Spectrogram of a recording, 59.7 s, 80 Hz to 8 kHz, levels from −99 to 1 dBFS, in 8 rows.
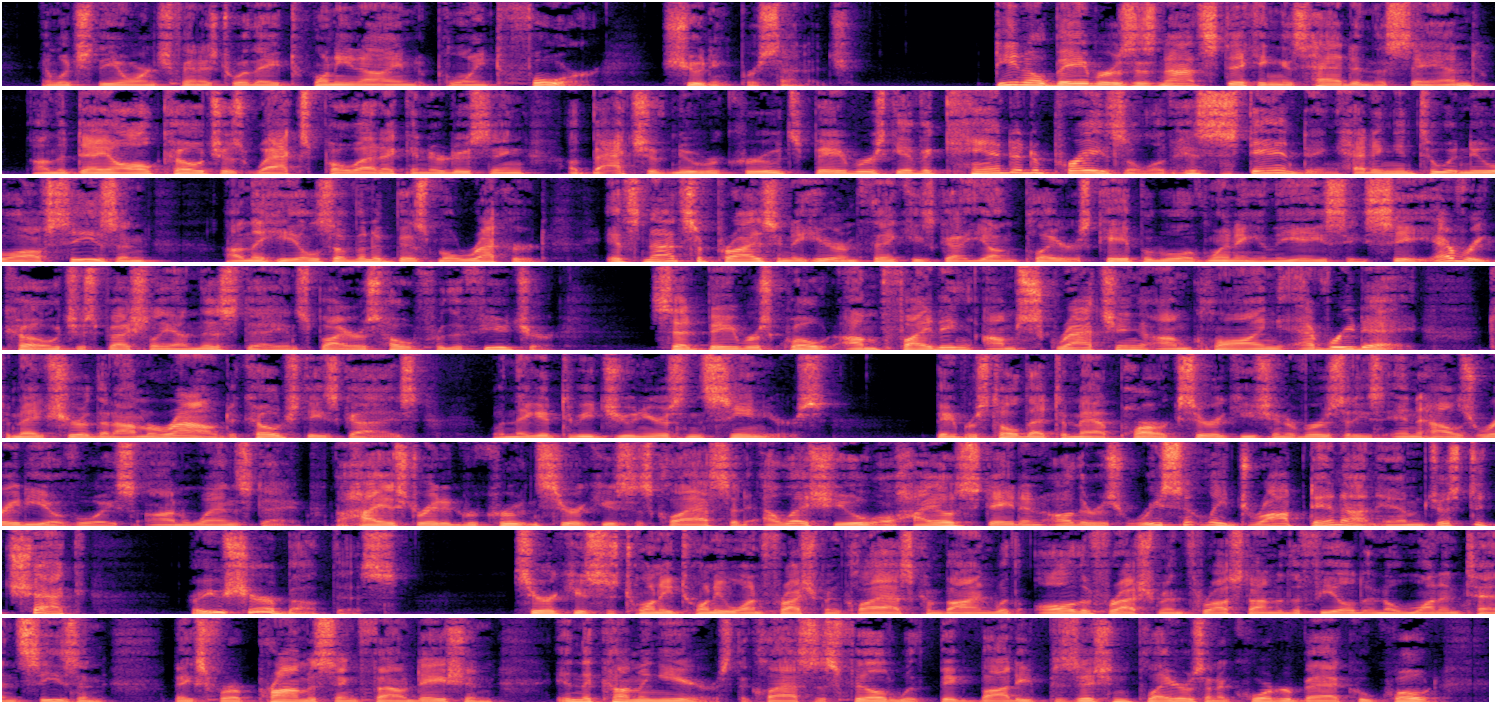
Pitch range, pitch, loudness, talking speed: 110-145 Hz, 125 Hz, -22 LUFS, 190 wpm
